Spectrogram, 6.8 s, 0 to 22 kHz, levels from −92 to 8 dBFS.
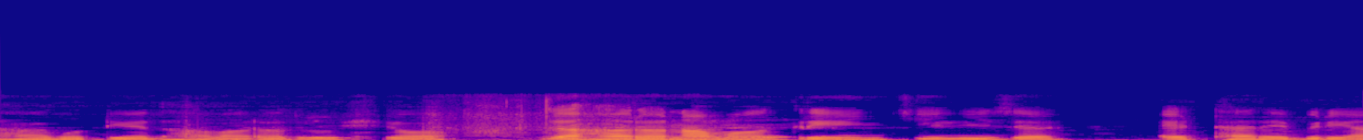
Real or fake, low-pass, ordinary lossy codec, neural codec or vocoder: real; 7.2 kHz; none; none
